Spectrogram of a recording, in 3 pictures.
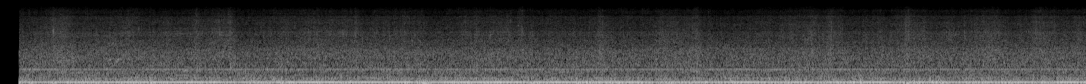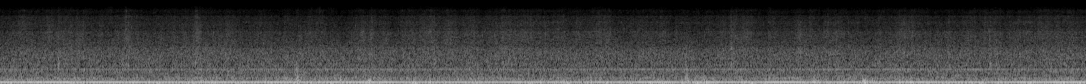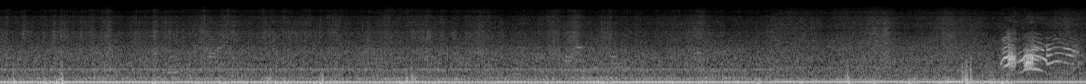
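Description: Motorboat engine running at a steady towing speed, heard from on board as a steady low drone with a faint high tone above it and wind on the microphone. It starts abruptly, and the drone shifts slightly near the end.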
